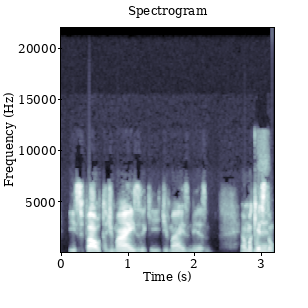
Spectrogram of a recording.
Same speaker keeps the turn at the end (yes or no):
yes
